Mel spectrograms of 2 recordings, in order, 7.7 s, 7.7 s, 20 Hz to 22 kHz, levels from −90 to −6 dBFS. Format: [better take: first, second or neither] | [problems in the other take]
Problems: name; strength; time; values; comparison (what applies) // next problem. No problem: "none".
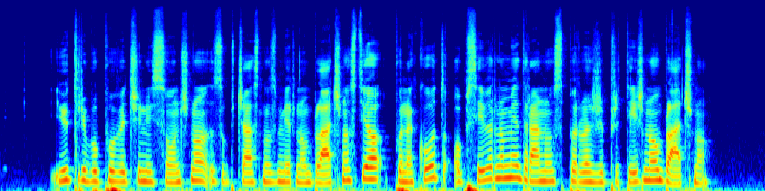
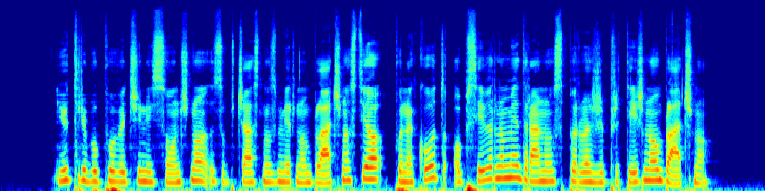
first | noise reduction (neural mask model DeepFilterNet 3)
